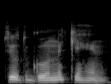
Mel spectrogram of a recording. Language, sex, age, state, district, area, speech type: Kashmiri, male, 30-45, Jammu and Kashmir, Kupwara, urban, spontaneous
